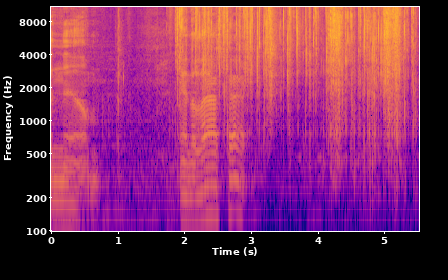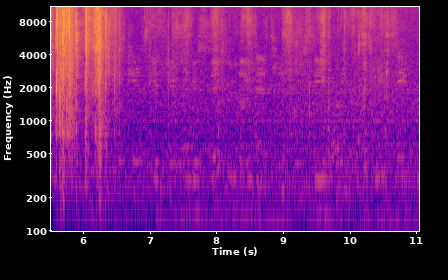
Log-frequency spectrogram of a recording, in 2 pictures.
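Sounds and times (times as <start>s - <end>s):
foil wrapper tearing and crinkling: 1.8s - 6.6s.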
